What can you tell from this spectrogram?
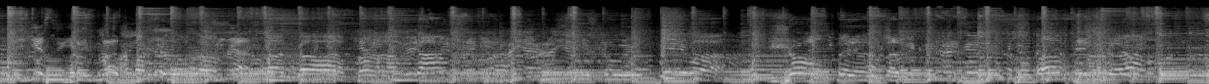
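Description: Live band music on strummed acoustic and electric guitars, with a wavering melody line over a steady strum.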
